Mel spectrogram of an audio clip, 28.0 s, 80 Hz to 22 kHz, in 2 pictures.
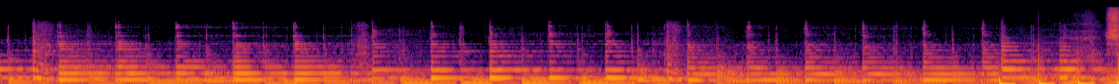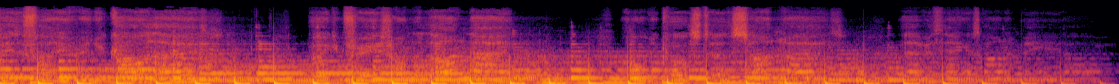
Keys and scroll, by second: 5.5 g, 10.1 g.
